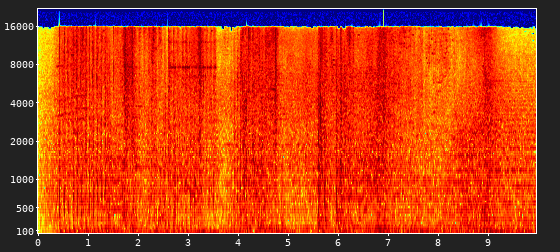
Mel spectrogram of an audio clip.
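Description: Loud trailer-style soundtrack that bursts in suddenly from silence: dense, rapid percussive hits and booming impacts over music, with held notes coming in near the end.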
